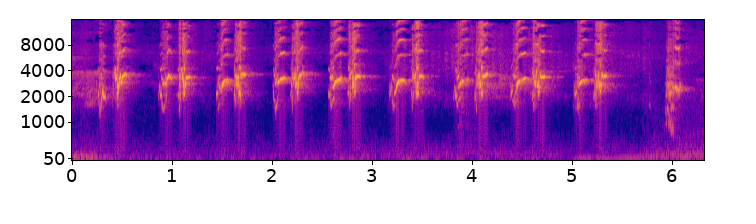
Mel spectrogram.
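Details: Javan myna singing to provoke other mynas, repeating a short harsh squawk with a whistled upslur about every half second, around ten times.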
